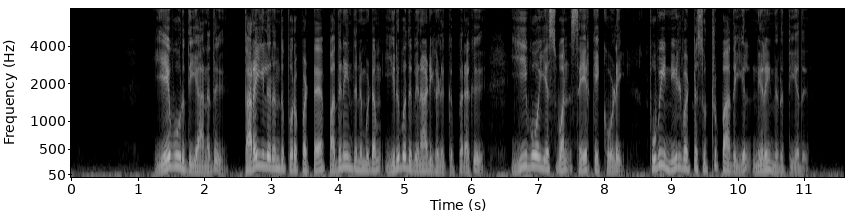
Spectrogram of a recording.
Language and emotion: Tamil, neutral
